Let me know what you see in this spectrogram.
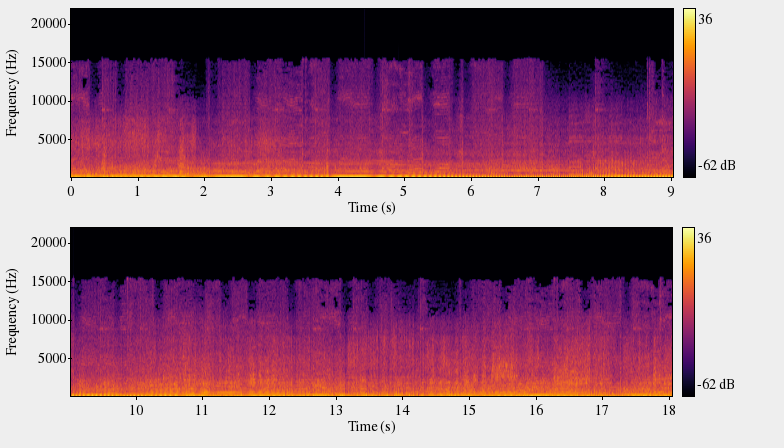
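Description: Single-cylinder sport motorcycle engine at riding speed, its revs rising and falling through gear changes. The pitch drops in a long slide about four to seven seconds in, then climbs again.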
